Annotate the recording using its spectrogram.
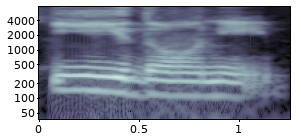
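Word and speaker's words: ηδονή: You don't do the rough breathing marks. So it's just idoni, okay?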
